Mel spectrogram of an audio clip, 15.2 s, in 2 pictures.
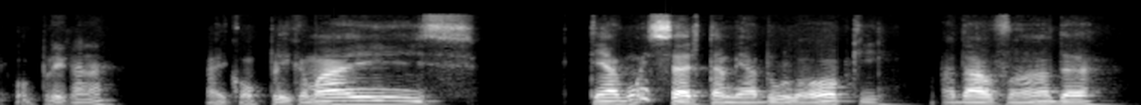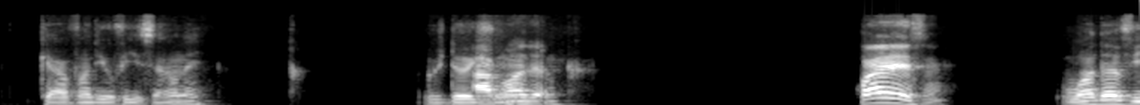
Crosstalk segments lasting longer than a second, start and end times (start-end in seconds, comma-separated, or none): none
